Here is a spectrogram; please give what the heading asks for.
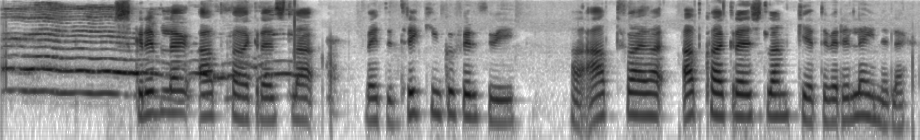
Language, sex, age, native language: Icelandic, female, 30-39, Icelandic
